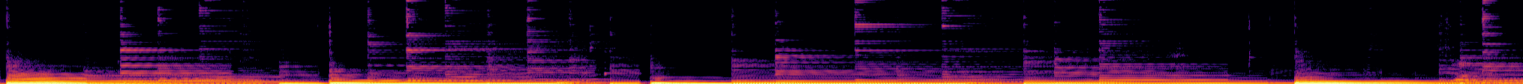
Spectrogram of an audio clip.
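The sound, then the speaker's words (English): An electric guitar played through a reverb pedal and a chorus pedal plays a few loud, ringing chords, each left to sustain and shimmer for a couple of seconds before the next is struck. No one speaks. “Now let me kick the chorus in.”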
